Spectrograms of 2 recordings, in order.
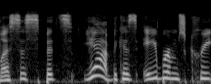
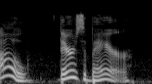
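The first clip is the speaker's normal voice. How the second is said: very calm, plain, matter-of-fact tone. Retelling how Randy spotted a bear on the trail: calm matter-of-fact. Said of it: "very calmly goes".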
